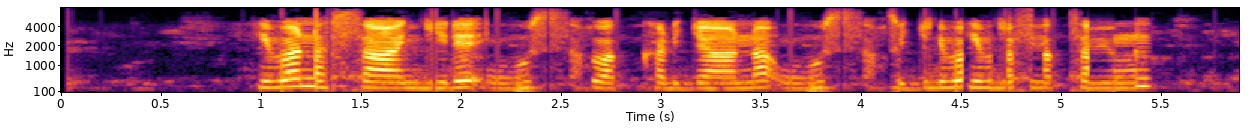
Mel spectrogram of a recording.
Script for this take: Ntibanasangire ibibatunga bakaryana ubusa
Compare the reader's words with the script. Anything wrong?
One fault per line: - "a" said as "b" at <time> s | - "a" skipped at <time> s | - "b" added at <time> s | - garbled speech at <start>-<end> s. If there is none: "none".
- "ibibatunga" said as "ubusa" at 2.2 s
- garbled speech at 4.1-5.4 s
